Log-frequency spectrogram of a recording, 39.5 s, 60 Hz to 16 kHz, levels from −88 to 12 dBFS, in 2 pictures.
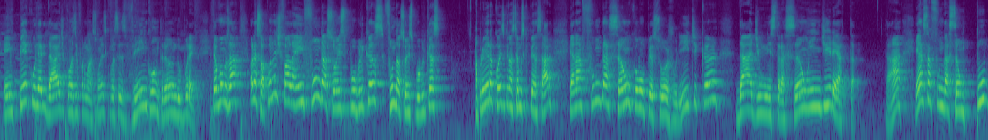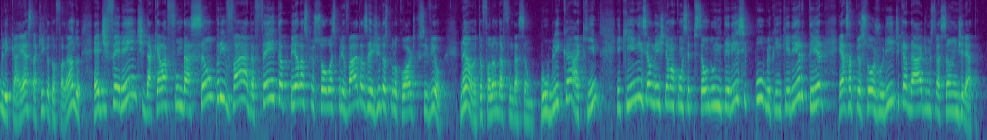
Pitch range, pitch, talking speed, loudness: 190-270 Hz, 230 Hz, 135 wpm, -19 LUFS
